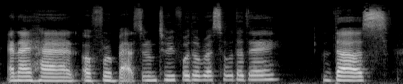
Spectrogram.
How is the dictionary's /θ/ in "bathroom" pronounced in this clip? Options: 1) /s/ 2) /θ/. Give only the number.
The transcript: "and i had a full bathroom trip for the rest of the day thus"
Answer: 1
